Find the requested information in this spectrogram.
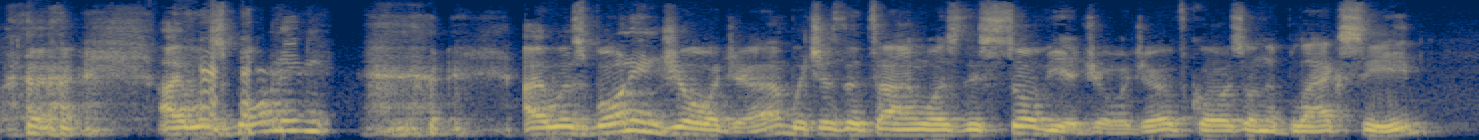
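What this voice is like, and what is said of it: Mixed foreign accent. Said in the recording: “You have a wonderful accent ... the accent that you hear is really a mix of them all ... this is not any particular accent of any languages that I speak. By now, they've all become meshed up.”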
